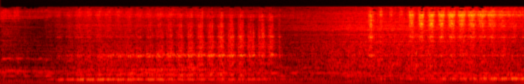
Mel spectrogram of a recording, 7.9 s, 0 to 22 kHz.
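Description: WEISS WBL290F bench lathe running with its chuck spinning on a thread-cutting job, a steady motor and gear hum under a fast, even clatter. The clatter drops out about four seconds in and returns about a second and a half later.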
